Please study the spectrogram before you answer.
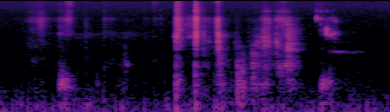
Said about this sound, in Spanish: Ese fue el ruido de una página.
